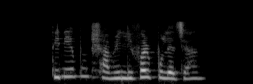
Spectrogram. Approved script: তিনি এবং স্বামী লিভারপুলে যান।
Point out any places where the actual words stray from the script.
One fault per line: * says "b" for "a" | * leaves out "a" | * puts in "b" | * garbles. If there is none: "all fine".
all fine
